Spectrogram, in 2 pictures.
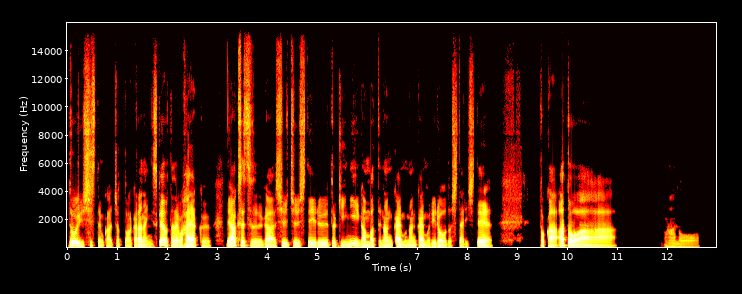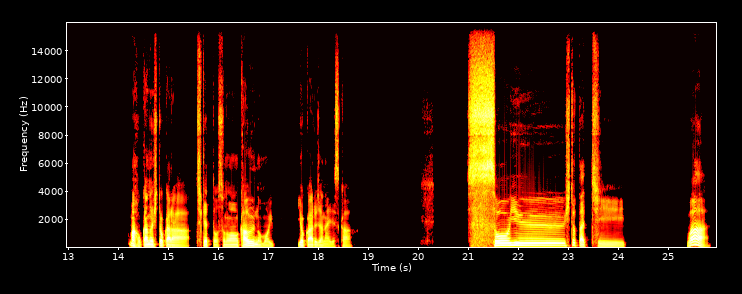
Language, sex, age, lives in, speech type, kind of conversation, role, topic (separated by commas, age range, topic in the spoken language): Japanese, male, 30-34, Japan, conversation, unstructured, none, 迷惑行為をしている人には、どのように声をかけますか？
